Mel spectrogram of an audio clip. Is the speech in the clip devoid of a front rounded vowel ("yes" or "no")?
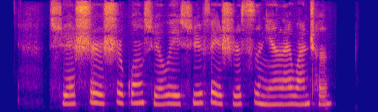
no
